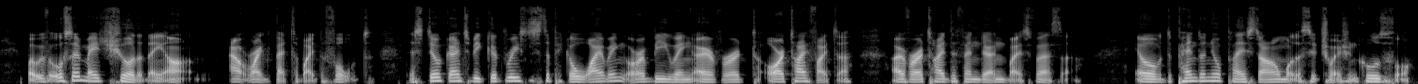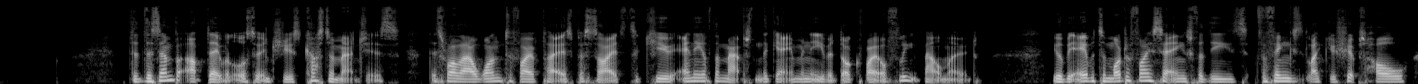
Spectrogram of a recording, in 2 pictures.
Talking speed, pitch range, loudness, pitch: 205 wpm, 125-150 Hz, -20 LUFS, 135 Hz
